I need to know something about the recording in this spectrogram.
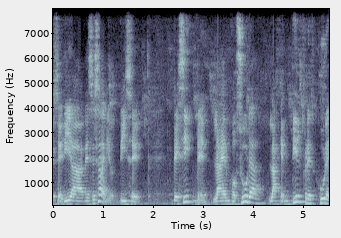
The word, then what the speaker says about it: hermosura: No, pero es que se decía decidme la hermosura. Nos suena raro, pero era así y no se producía la sinalefa, ¿vale?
